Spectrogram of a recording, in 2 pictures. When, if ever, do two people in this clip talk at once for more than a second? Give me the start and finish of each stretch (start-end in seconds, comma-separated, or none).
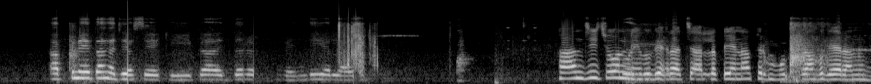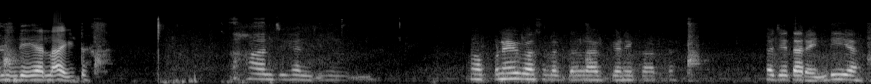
none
